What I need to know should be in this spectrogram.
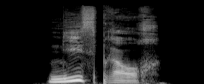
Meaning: usufruct
- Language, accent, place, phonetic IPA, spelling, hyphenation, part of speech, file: German, Germany, Berlin, [ˈniːsbʁaʊ̯x], Nießbrauch, Nieß‧brauch, noun, De-Nießbrauch.ogg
